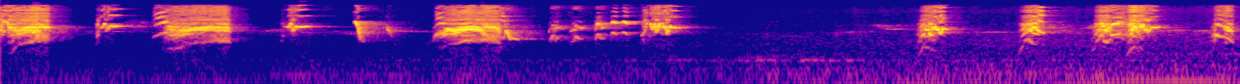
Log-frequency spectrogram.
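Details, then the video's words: Asian pied starling song for young birds to learn each morning: loud raspy squawks in separate bursts, a short whistled phrase midway, then sharp clipped notes spaced about half a second apart. "Masteran Burung Jalak Belajar Bunyi Putarkan Suara Jalak Kebo Setiap pagi"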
